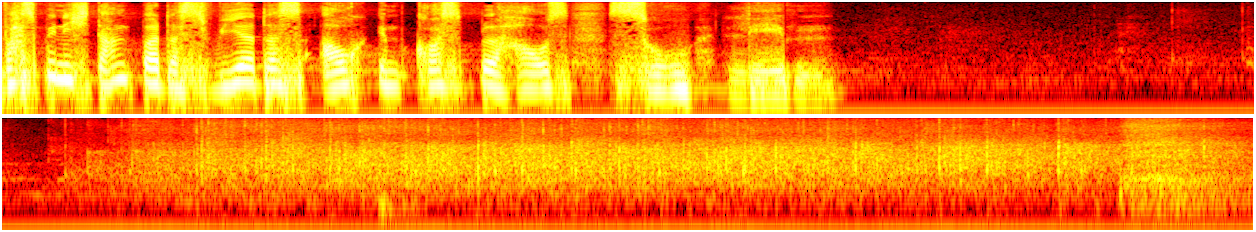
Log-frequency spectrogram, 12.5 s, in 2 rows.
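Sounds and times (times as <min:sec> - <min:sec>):
speech: 0:00.0 - 0:04.2
audience applause: 0:06.5 - 0:12.5.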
